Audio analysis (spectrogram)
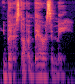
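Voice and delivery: a harsh whispered warning, no voice at all. Retold or imitated. Mom whispering a warning to her child in the store. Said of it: "Your mom whispered in your ear".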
